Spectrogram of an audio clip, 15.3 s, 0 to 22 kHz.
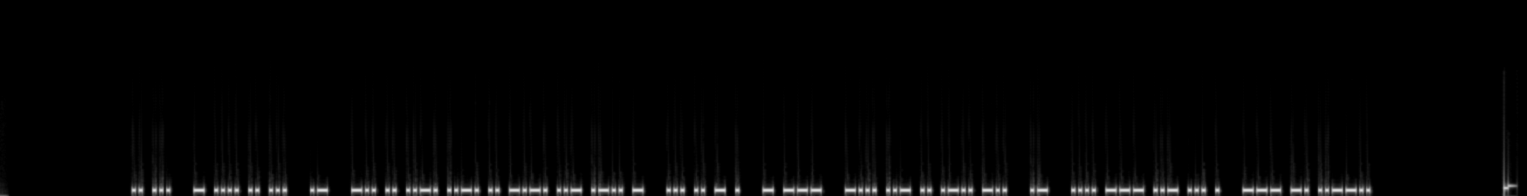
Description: Morse code, heard as a keyed tone, about 36 wpm, 700 Hz. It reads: IS THIS A DIFFICULT SITE TO BUILD A HOUSE ON?
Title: Sentences from Top 1000 Words - Review Part 4 - 35wpm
